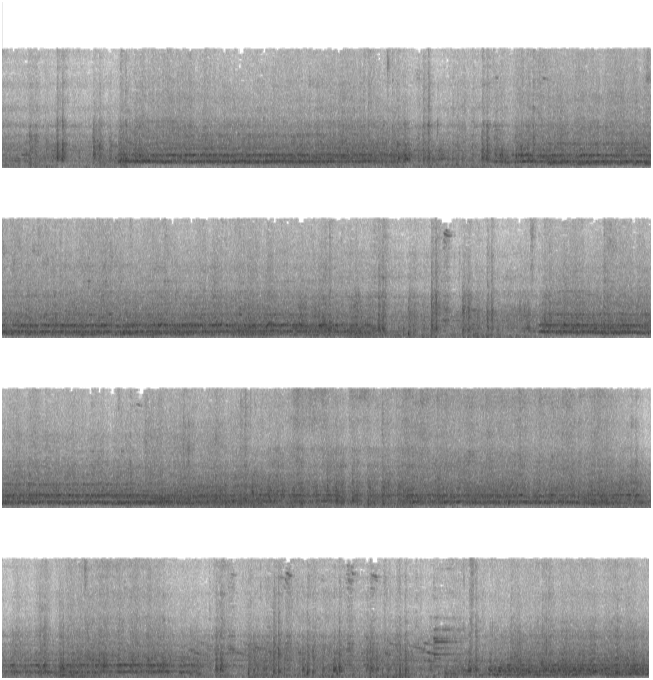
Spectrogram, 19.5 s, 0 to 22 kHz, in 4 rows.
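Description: An E233-0 series electric commuter train running, heard from the driver's cab: a steady running noise carrying a high hum that drops out briefly a few times.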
